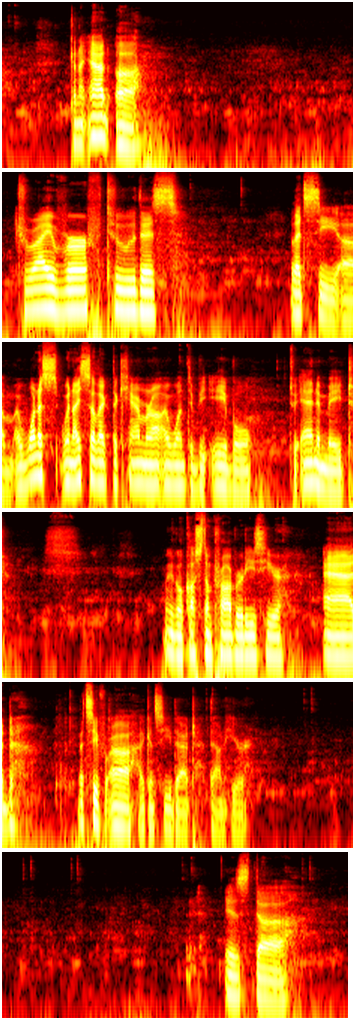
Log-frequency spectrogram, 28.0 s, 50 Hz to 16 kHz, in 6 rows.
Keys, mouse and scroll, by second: 0.1 right click, 7.1 click, 11.7-14.6 right drag, 16.3 click, 17.6 click, 20.1 5, 21.4 click, 22.7 click, 23.6 click, 24.3 click, 25.8 click, 26.8 click, 27.4 click.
